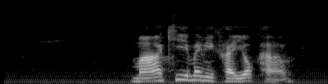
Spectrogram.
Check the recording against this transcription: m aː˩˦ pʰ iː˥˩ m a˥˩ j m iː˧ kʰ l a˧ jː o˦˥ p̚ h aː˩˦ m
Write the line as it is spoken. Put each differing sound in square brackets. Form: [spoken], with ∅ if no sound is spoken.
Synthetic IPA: m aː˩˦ [kʰ] iː˥˩ m a˥˩ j m iː˧ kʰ [ɾ] a˧ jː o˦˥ [k̚] h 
